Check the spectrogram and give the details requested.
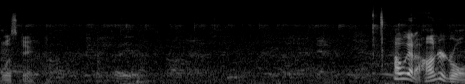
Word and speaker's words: Worcester: Is it really said like that? Worcester, yeah. Oh, wow. Like, it looks like Worcester or whatever. Yeah. It's pronounced Worcester.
